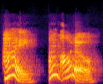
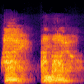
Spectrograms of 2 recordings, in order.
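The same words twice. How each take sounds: First: High, bright-pitched assistant greeting; second Otto voice option. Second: First Otto voice option. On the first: Auditioning another assistant voice for colleagues, high-pitched. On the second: Auditioning an assistant voice for colleagues, low and husky. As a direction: drop way down into a husky robot greeter. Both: Shown as a demonstration. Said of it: "I'll give you three options".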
